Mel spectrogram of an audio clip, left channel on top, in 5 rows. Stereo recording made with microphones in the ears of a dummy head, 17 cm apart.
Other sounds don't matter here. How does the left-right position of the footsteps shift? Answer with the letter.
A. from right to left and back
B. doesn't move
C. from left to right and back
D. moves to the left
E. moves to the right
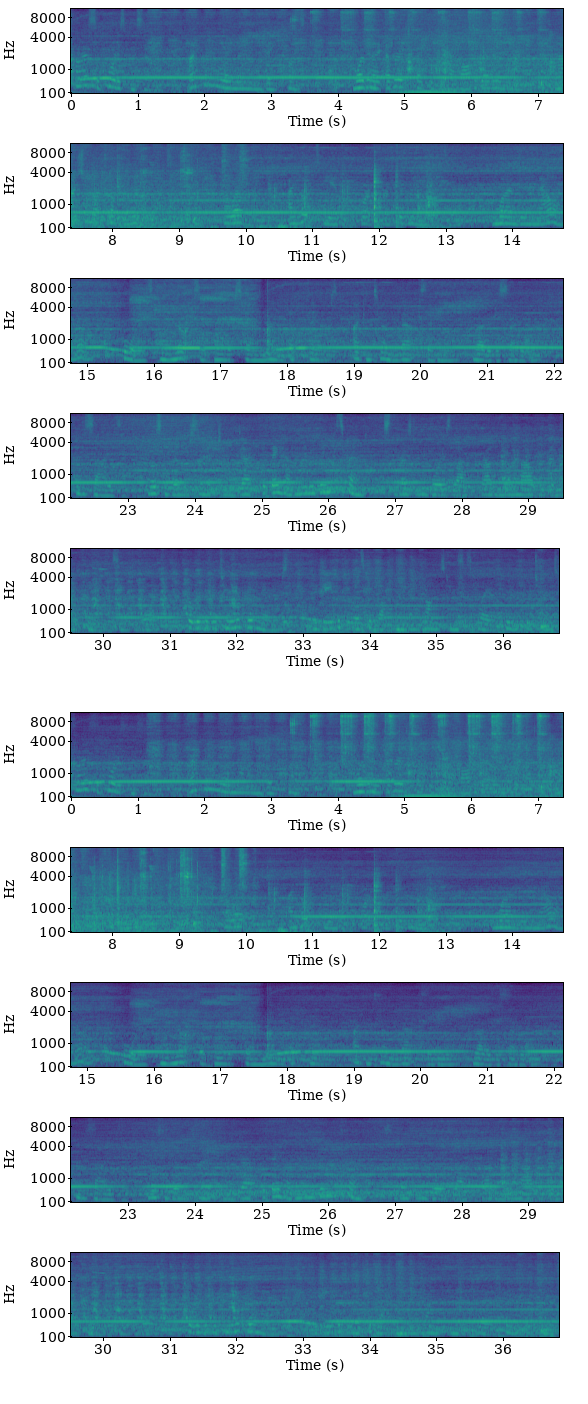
C.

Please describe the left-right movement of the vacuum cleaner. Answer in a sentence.
In this clip you hear the vacuum cleaner move from left to right.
